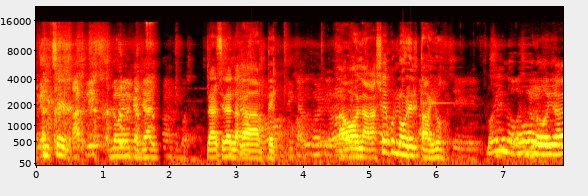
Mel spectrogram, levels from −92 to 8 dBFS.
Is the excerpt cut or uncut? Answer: cut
